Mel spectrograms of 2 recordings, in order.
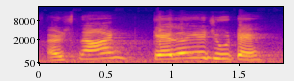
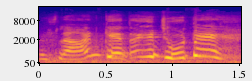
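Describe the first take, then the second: First: It is said in an angry tone. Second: It is said in an excited tone.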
